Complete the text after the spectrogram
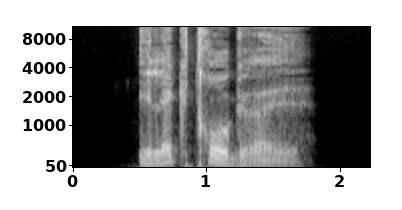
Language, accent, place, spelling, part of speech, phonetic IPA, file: German, Germany, Berlin, Elektrogrill, noun, [eˈlɛktʁoˌɡʁɪl], De-Elektrogrill.ogg
- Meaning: electric grill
